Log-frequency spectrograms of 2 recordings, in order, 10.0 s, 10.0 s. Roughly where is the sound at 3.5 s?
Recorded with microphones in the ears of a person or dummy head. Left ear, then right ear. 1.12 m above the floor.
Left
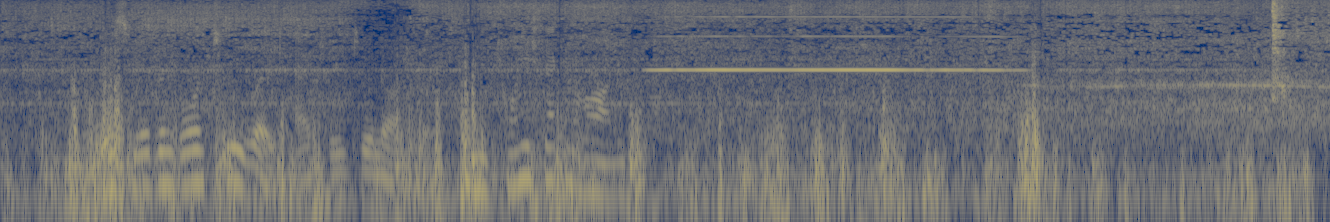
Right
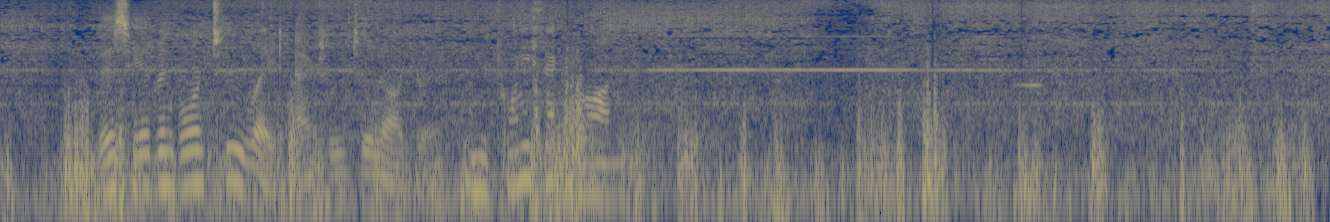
Right.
